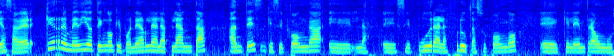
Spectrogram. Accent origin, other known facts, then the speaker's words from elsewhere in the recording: Río Piedras, Salta, Argentina; Soy un productor de Río Piedras de Metán.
